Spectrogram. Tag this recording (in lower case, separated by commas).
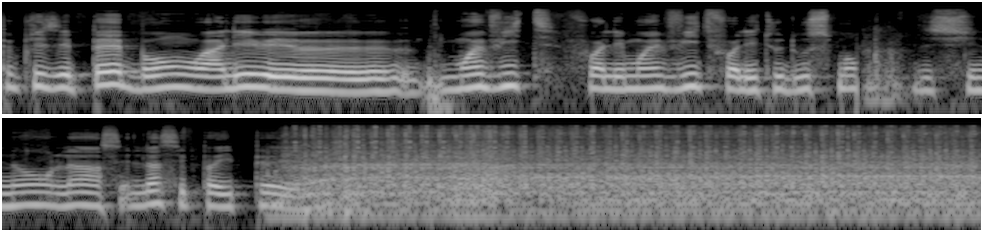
using sewing machines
